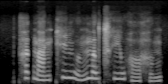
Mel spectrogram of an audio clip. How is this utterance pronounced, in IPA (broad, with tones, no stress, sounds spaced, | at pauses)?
t̪ʰ ɐ˥ k̚ m aː˨˧ ŋ kʰ iː˥ ŋ w ʊ˨˥ ŋ m ɐ˥ w t͡sʰ iː˥ w h ɔː˨ h ʊ˨˧ ŋ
